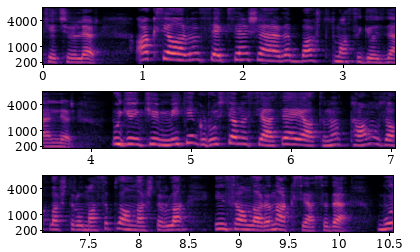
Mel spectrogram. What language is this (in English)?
Azerbaijani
